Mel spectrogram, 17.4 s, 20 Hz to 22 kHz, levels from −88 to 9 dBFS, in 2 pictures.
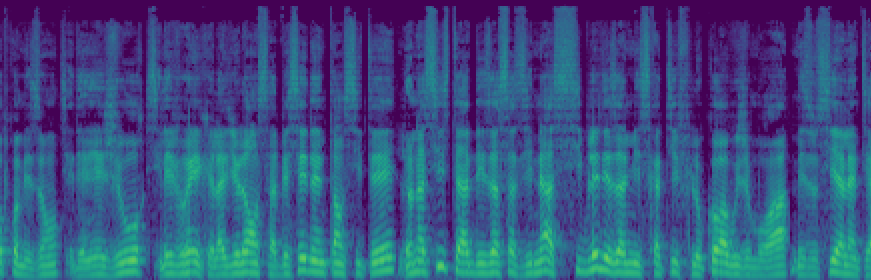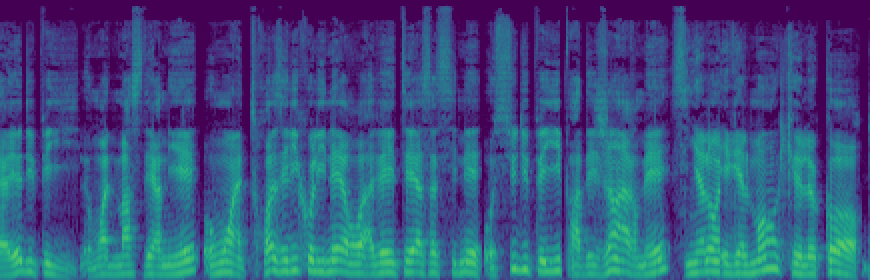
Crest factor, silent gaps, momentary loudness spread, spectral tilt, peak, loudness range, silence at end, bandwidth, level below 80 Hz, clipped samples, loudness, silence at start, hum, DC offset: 16 dB; none; 6 LU; -5 dB/octave; -6 dBFS; 2 LU; 0 s; over 20 kHz; -62 dBFS; under 0.1%; -23 LUFS; 0 s; none; under 0.1%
